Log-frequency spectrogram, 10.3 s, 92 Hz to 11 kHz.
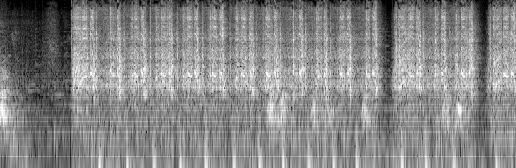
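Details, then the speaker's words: BMW F650 (Rotax 652cc single) cranking after its carburettor was rebuilt and refitted; uneven starter whirr bursts with breaks, engine not catching; owner suspects the starter clutch has gone and is slipping rather than engaging. "and then also it sounds like the starter clutch is also gone now so I'll have to replace that"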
